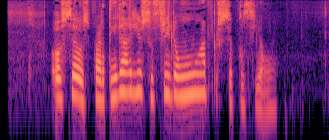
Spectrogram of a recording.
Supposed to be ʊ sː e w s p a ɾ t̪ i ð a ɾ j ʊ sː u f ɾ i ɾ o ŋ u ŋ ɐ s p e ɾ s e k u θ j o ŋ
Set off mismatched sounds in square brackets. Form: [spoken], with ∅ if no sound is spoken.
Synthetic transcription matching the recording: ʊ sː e w s p a ɾ t̪ i ð a ɾ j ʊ sː u f ɾ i ɾ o ŋ u ŋ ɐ [∅] p e ɾ s e k u θ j o ŋ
